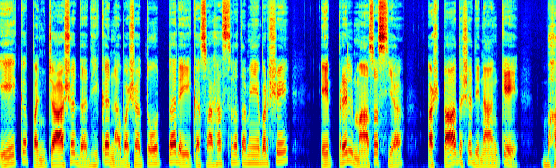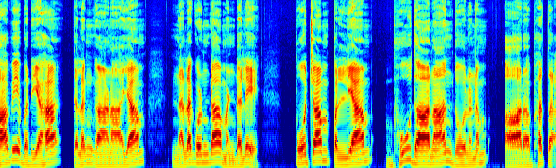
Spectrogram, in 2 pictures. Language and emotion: Sanskrit, neutral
